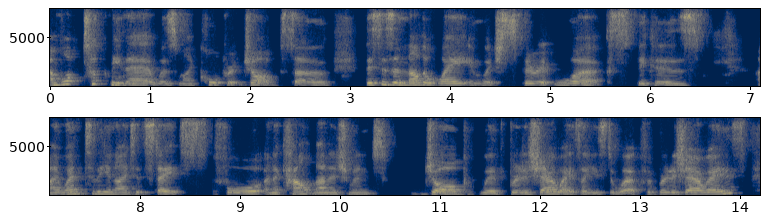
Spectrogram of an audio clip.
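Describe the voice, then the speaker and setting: A woman speaks at a moderate pace with an American accent, her medium-pitched voice rising and falling in an ordinary way. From West London, England. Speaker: trance medium and healer. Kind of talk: interview. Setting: studio.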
